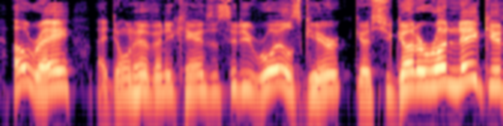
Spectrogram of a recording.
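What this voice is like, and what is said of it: Imitates another person's voice and laugh. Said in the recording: “That's not how I laugh. ... It's a pretty good impression. ... I think it was spot on. ... I sound like I'm eating a freaking Hostess cupcake, and I don't want any of it to fall out of my mouth while I'm laughing.”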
